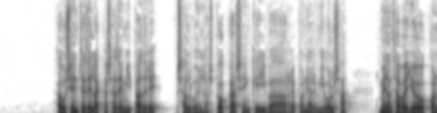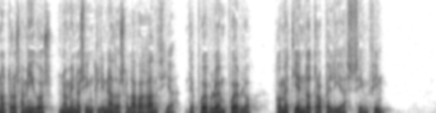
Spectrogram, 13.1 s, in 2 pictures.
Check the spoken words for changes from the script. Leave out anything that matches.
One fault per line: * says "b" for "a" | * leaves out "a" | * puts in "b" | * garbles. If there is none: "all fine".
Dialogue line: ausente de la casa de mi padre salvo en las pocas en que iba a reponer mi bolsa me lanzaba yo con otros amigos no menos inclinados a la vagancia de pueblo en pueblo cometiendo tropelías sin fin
all fine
